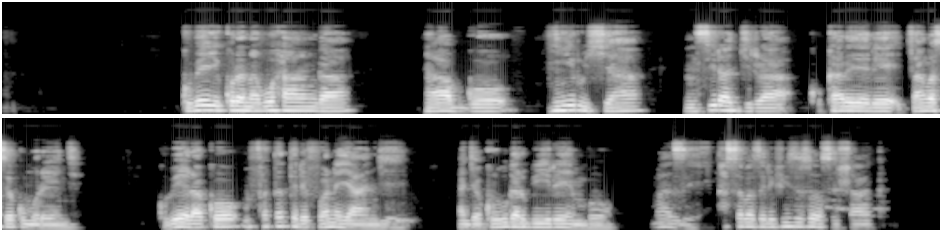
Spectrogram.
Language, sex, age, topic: Kinyarwanda, male, 18-24, government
